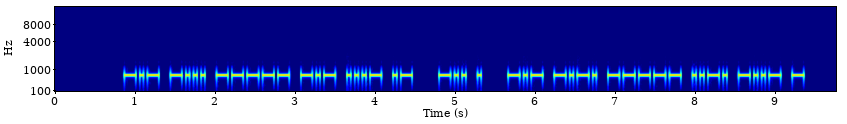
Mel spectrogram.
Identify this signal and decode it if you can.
Morse code, heard as a keyed tone, about 25 wpm, 700 Hz. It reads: KB0KVA DE KC0FXT
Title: USA Callsign DE Callsign - 6 Characters - 25wpm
